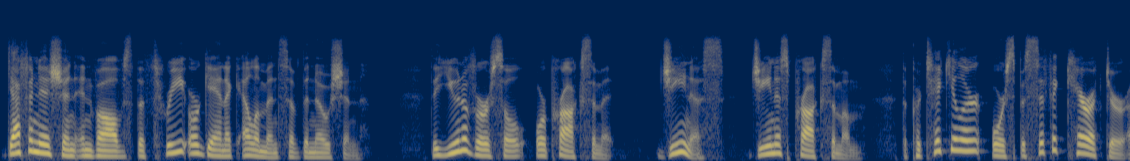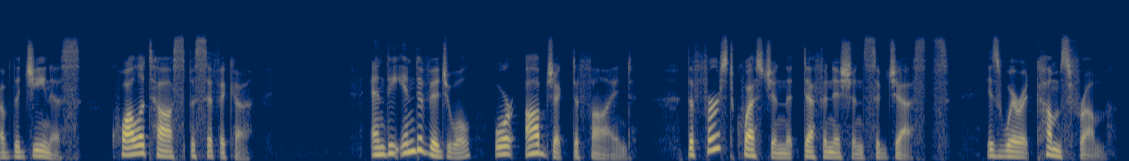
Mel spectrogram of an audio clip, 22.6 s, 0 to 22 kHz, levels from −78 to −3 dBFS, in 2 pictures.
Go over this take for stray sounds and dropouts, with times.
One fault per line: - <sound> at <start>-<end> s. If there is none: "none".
none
